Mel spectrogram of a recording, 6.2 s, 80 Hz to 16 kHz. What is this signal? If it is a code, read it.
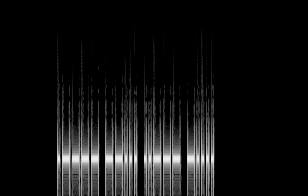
Morse code, heard as a keyed tone, about 25 wpm, 700 Hz. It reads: 1726
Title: Numbers - 4-Digit 25wpm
